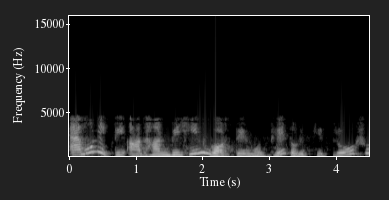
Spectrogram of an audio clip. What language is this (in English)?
Bangla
